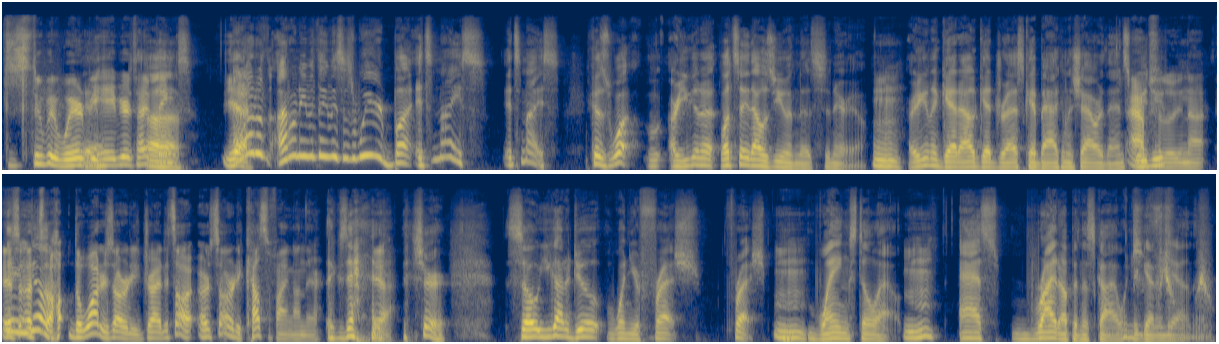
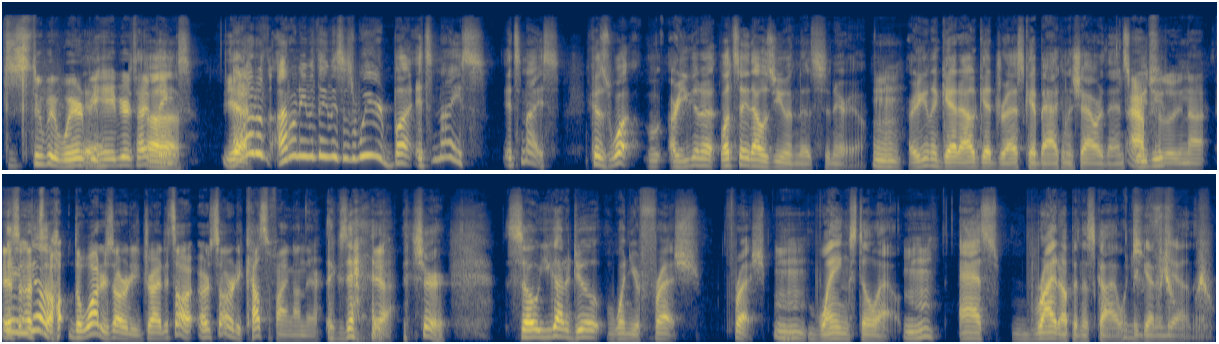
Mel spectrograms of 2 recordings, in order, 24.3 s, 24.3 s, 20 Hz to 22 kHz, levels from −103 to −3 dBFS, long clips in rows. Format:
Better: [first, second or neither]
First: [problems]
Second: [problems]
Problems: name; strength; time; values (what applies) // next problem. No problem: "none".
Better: first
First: none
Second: thin; somewhat; fading below 450 Hz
